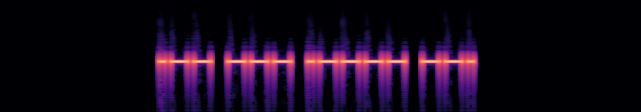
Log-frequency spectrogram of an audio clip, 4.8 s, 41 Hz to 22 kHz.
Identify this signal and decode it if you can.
Morse code, heard as a keyed tone, about 28 wpm, 700 Hz. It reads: WO1G
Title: USA Call Signs - 4 Characters - 3x Character Spacing - 28wpm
